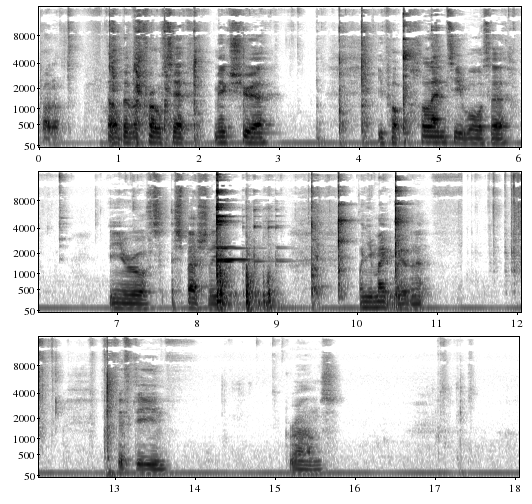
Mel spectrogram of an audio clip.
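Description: A spoon scrapes and clinks in a bowl.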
